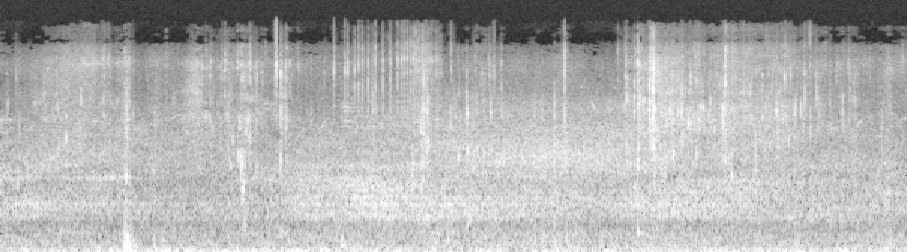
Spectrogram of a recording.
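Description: Water sloshing and splashing at the side of an aluminium boat as a hooked channel catfish is fought to the surface and netted, with a sharp knock about a second in.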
